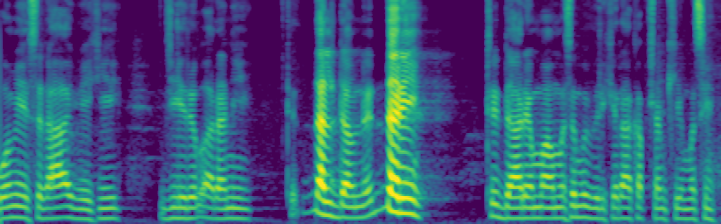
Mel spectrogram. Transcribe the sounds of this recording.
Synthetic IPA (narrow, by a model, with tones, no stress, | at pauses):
wo˦me˨si˨da˨ha˦vi˨ki˦ | d͡ʒi˦ɾi˦ba˨ɾa˨ni˦ | ti˦ɗa˦lda˨mni˦da˦ɾi˦ | ti˦da˨ɾe˦ma˨mu˦s̬i˦mu˦vi˨ɾki˦ɾa˦ka˦b̚t͡ʃa˦mki˦mu˦si˦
